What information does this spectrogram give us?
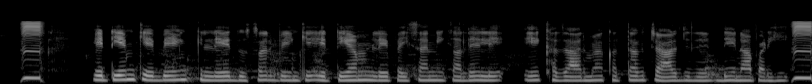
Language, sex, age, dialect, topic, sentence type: Chhattisgarhi, female, 25-30, Eastern, banking, question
